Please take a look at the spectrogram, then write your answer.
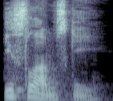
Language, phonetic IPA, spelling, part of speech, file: Russian, [ɪsˈɫamskʲɪj], исламский, adjective, Ru-исламский.ogg
- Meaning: Islamic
